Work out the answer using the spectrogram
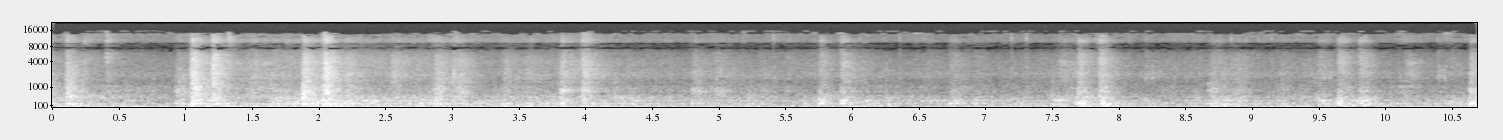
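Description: Meitetsu 4000 series electric train running, heard from inside the front car: a steady low rumble and hum, with a sharp wheel click over a rail joint every second or two.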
